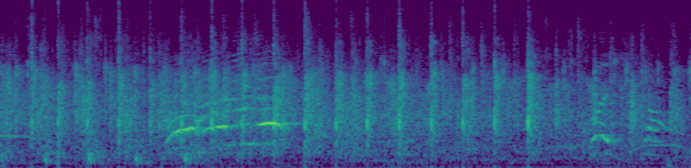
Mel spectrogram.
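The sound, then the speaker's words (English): A church audience claps together in steady, dense applause of praise to God during a morning service, with a few voices calling out over the crowd of hands. “Can you help me give God a hand clap of praise this morning?”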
